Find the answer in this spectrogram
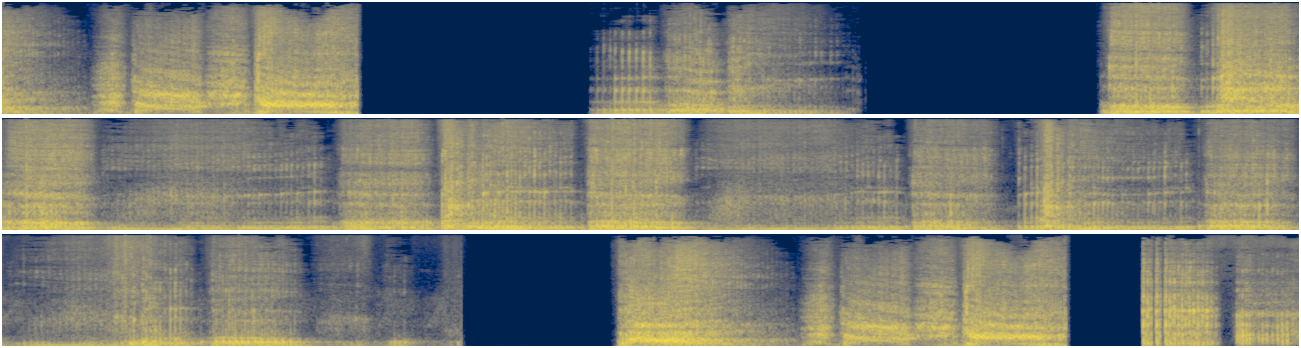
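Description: Tiger roaring in a run of separate bouts, some short and one of about fifteen seconds, with abrupt cuts to dead silence between them.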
